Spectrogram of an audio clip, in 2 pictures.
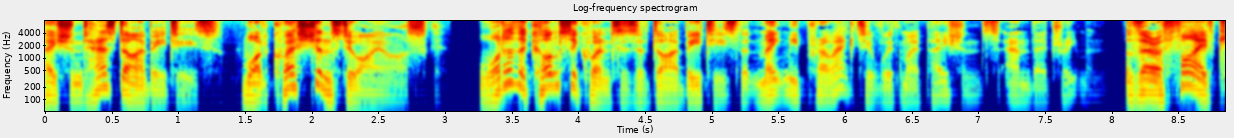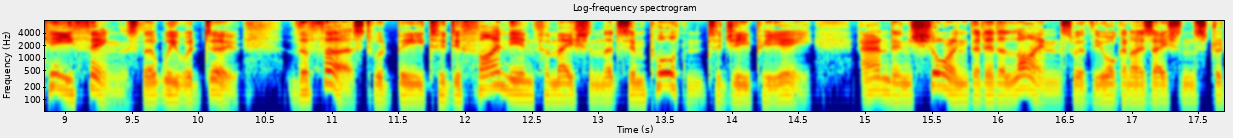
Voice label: e-learning

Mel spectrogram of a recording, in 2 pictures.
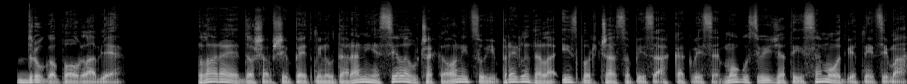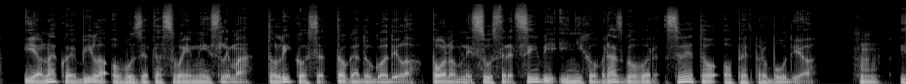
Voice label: Croatian audiobooks, Deep Croatian Voice Actor

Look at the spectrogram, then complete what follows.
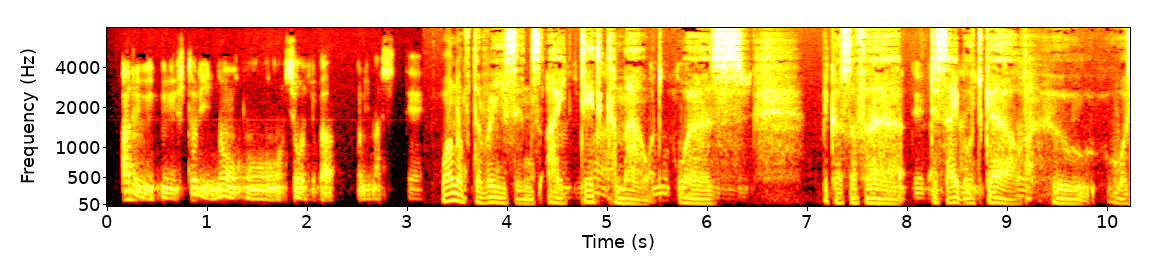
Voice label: japanese natural

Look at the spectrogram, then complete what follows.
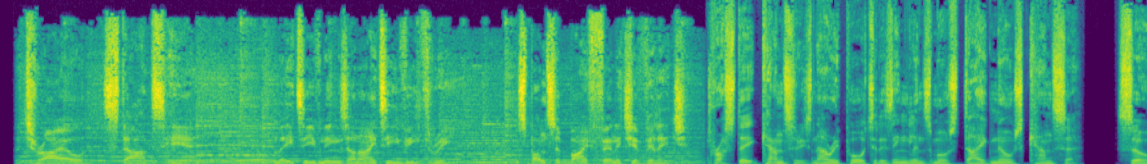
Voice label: commercials

